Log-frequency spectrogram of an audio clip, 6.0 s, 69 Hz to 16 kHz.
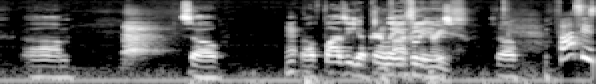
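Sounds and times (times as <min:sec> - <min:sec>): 
low steady hum: 0:00.0 - 0:05.9
speech: 0:00.3 - 0:00.8, 0:01.8 - 0:05.9
female dog barking: 0:01.2 - 0:01.8.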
